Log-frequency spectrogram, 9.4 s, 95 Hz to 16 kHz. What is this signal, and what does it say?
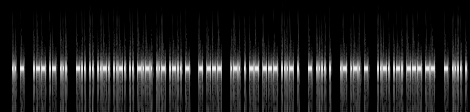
Morse code, heard as a keyed tone, about 46 wpm, 700 Hz. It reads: IT WAS DIFFICULT TO REMOVE THE ART FROM THE
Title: Sentences from Top 1000 Words - Review Part 6 - 45wpm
